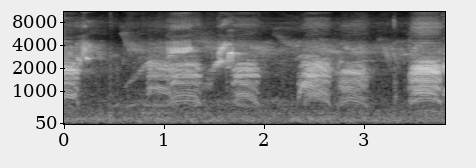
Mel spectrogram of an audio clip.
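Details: Rapid overlapping crow caws during a squabble for food, several hoarse rising-falling calls in quick succession filling the clip, with other birds faintly chirping.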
